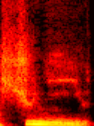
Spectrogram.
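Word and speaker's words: chenille: で、このシュニーユ、これ今ではシュニーユと読むんですけど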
